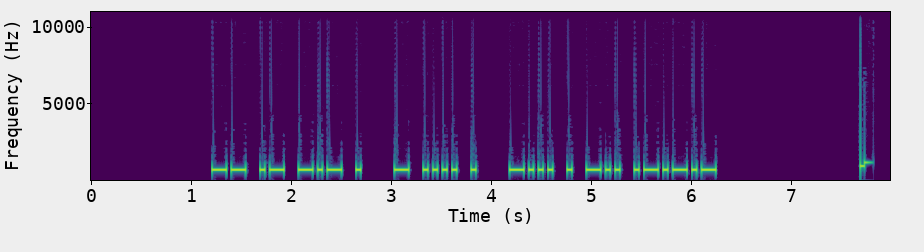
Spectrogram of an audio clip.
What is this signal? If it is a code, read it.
Morse code, heard as a keyed tone, about 25 wpm, 700 Hz. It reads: MAKE THE BED.
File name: Easy Sentences with Hints - 25wpm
